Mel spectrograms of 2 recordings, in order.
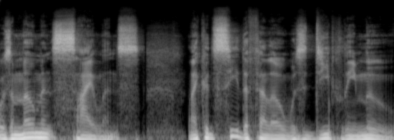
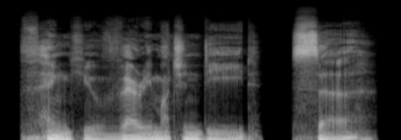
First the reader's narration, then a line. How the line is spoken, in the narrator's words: said in a low voice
